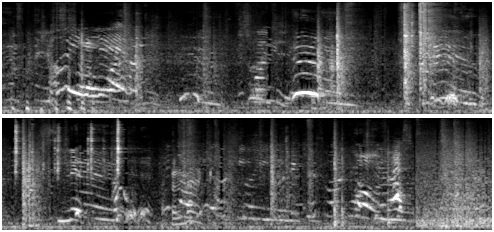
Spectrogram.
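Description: Young children shout and laugh playfully nearby.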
